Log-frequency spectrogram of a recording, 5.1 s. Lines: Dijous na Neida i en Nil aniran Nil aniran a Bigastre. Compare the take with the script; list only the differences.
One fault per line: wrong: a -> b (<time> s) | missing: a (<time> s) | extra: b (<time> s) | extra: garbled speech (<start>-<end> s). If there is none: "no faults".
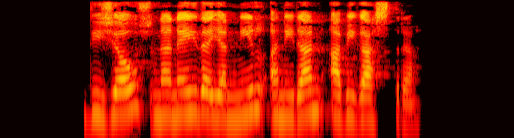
missing: Nil aniran (3.2 s)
